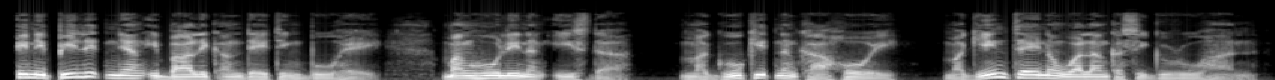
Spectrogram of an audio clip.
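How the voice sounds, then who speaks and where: A man's voice: deep voice, big pitch swings, normal speed, darkish tone, dry recording, clean studio sound. A man narrating a scripted horror story in a dramatic, suspenseful manner.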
